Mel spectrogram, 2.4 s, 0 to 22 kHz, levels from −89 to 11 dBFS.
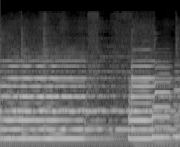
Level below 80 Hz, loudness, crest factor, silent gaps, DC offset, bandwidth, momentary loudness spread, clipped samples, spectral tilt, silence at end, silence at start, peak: -48 dBFS; -17 LUFS; 14 dB; none; under 0.1%; 15 kHz; 9 LU; under 0.1%; -4.5 dB/octave; 0 s; 0 s; -4 dBFS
